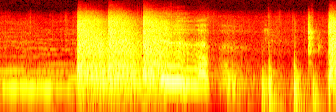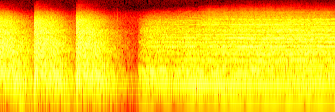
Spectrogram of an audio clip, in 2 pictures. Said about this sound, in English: I hear gunfire.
